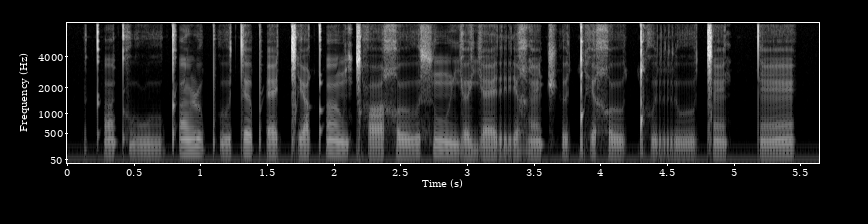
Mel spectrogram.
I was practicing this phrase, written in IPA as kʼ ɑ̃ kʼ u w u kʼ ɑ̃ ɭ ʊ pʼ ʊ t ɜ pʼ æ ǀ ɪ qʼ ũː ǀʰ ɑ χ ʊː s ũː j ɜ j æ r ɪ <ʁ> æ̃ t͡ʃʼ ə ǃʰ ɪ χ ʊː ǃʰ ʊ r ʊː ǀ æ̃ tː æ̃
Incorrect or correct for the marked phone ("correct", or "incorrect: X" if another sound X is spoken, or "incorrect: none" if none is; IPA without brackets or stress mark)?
correct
